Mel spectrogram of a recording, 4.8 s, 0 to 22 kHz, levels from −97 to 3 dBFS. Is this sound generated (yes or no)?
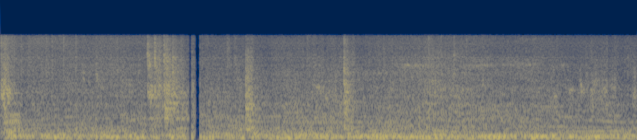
yes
